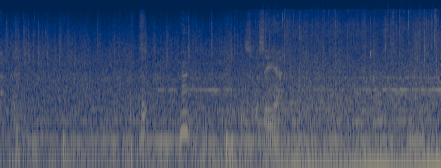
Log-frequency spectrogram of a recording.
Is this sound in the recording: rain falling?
yes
